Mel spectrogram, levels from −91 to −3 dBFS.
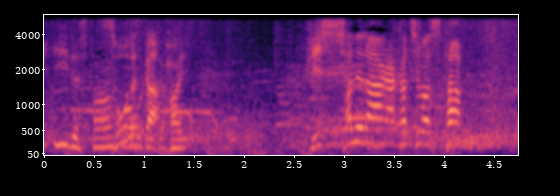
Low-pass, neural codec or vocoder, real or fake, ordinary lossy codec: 5.4 kHz; none; real; AAC, 32 kbps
